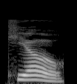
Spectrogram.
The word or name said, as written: kyo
